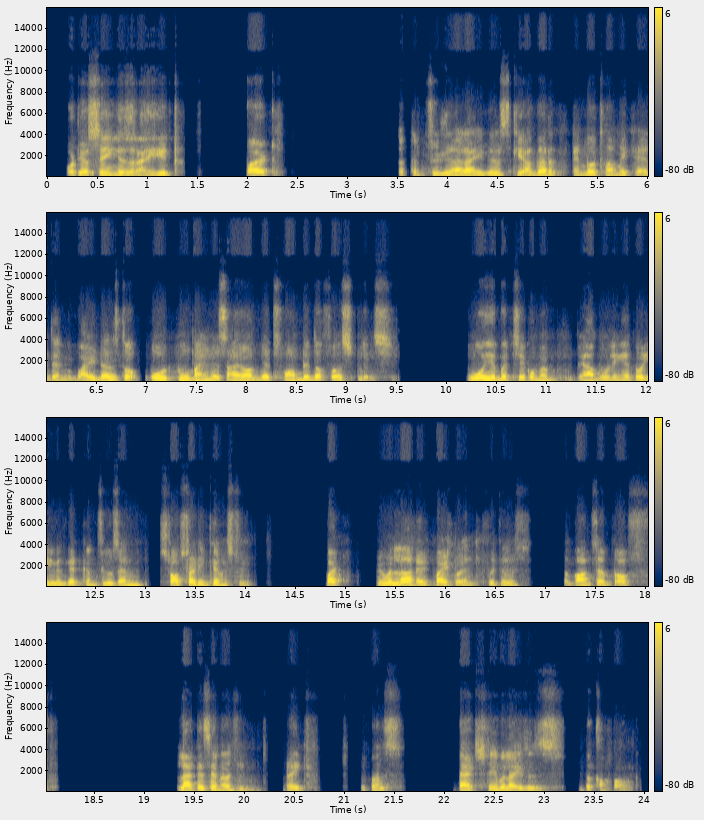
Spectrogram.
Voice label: voice message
